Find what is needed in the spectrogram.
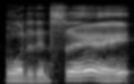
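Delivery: slow, drawn-out snide boss voice; a lightly voiced smug boss, taking his time; Peter's voice. Boss asking about graffiti, slow and snide. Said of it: "he says, in Peter's voice".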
